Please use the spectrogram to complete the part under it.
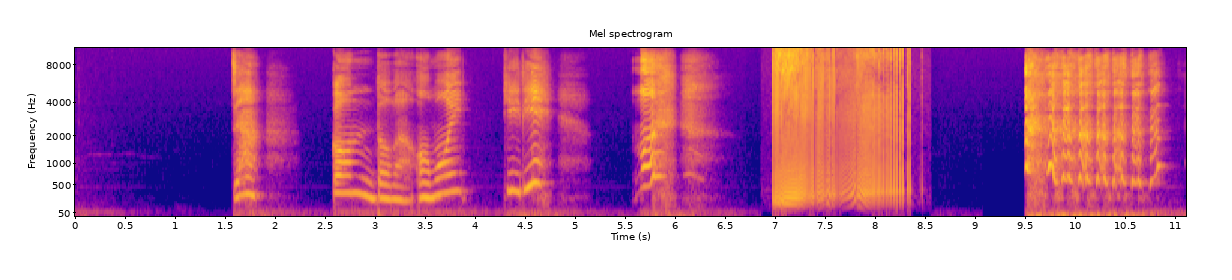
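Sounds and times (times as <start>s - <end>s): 
speech: 1.6s - 2.0s, 2.6s - 5.0s, 5.6s - 6.3s
long loud buzzing fart sputtering: 7.0s - 8.5s
giggling: 9.5s - 11.0s.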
